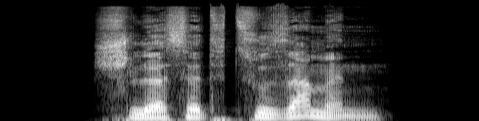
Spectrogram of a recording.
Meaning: second-person plural subjunctive II of zusammenschließen
- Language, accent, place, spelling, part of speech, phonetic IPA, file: German, Germany, Berlin, schlösset zusammen, verb, [ˌʃlœsət t͡suˈzamən], De-schlösset zusammen.ogg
